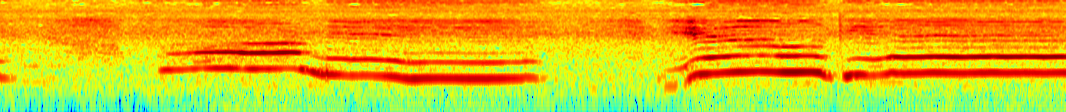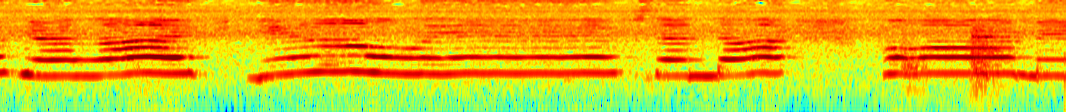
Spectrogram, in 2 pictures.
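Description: A girl singing a worship song solo and unaccompanied, holding long notes in phrases with short breaths between them.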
